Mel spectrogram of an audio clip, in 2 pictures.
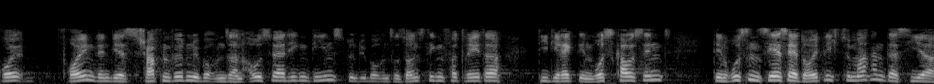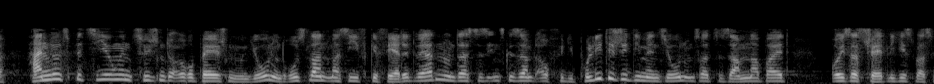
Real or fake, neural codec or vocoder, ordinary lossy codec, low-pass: real; none; none; 5.4 kHz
